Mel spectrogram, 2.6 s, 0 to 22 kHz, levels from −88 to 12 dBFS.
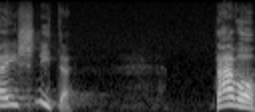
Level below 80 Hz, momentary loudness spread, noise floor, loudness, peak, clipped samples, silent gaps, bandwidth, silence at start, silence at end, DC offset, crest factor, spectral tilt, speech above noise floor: -76 dBFS; 19 LU; -63 dBFS; -21 LUFS; -2 dBFS; under 0.1%; none; over 20 kHz; 0 s; 0 s; under 0.1%; 20 dB; -3.5 dB/octave; 44 dB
